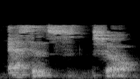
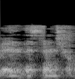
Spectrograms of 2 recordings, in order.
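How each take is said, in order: First: The word is split, with essence said fully. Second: The word is said in the usual way.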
